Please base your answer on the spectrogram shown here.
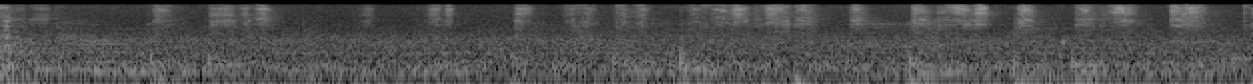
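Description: Chalk or marker writing on a board in a Sanskrit classroom, a steady run of short scratchy strokes in quick rhythm, fairly close, with faint room noise and no talk over it.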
